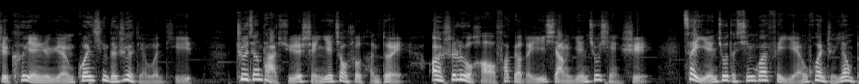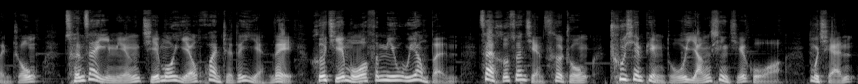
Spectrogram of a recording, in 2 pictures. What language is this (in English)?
Chinese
